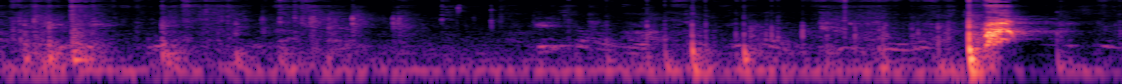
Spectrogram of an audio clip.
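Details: Poodle playing ball in the morning gives one sharp, loud bark near the end, after several seconds of quiet tapping, soft thuds and a woman speaking in Japanese.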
